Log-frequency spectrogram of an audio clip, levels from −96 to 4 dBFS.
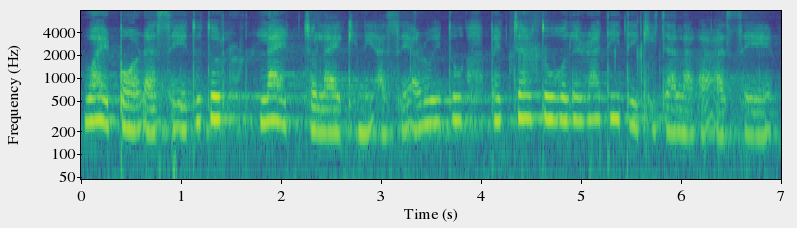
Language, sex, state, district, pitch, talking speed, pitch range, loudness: Nagamese, female, Nagaland, Dimapur, 255 Hz, 145 wpm, 200-280 Hz, -18 LUFS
